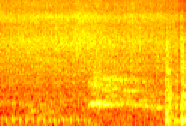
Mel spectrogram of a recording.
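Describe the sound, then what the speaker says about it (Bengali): Chili and spice paste sizzles on a stove in a constant soft hiss, with a short tonal squeak midway and a couple of brief knocks near the end. "এদিকে মরিচ মশলা চুলার মাঝে দিয়ে কষিয়ে নিচ্ছি"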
